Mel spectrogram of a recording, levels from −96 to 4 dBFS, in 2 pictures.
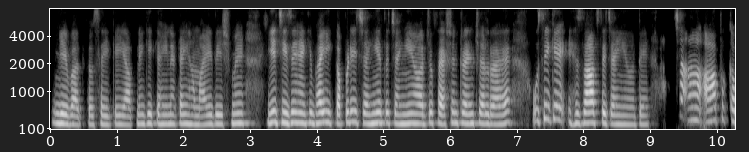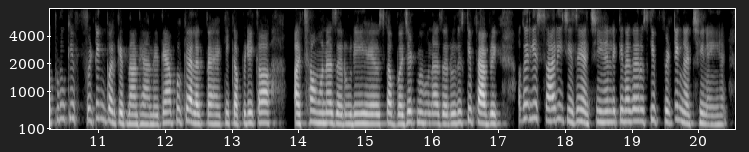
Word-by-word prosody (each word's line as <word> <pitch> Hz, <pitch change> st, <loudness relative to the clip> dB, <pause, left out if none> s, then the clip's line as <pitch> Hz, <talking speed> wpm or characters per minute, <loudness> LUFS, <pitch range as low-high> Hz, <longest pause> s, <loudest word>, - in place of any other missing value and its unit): ये 230 Hz, -1 st, +7 dB
बात 205 Hz, -1 st, -1 dB
तो 210 Hz, -, -2 dB
सही 205 Hz, 0 st, -4 dB
कही 215 Hz, -1 st, -3 dB
आपने 220 Hz, +3 st, -4 dB
कि 230 Hz, +1 st, +1 dB
कहीं 220 Hz, -1 st, -1 dB
न 225 Hz, -, -1 dB
कहीं 230 Hz, +1 st, -1 dB
हमारे 210 Hz, 0 st, -2 dB
देश 220 Hz, 0 st, -2 dB
में 240 Hz, 0 st, +1 dB, 0.4 s
ये 260 Hz, +2 st, +4 dB
चीज़ें 250 Hz, 0 st, +3 dB
हैं 240 Hz, -1 st, +3 dB
कि 245 Hz, -, 0 dB
भई 245 Hz, +2 st, +4 dB
कपड़े 255 Hz, +4 st, +2 dB
चाहिए 240 Hz, +1 st, +2 dB
तो 245 Hz, 0 st, -1 dB
चाहिए 235 Hz, -1 st, 0 dB
और 230 Hz, -1 st, +2 dB
जो -, -, +3 dB
फ़ैशन 240 Hz, 0 st, +1 dB
ट्रेंड 235 Hz, -1 st, +1 dB
चल 230 Hz, -2 st, +2 dB
रहा 215 Hz, -1 st, +1 dB
है, 260 Hz, -, -2 dB, 0.3 s
उसी 305 Hz, +5 st, -3 dB
के -, -, +1 dB, 0.2 s
हिसाब 245 Hz, +2 st, +7 dB
से 250 Hz, -1 st, +3 dB
चाहिए 215 Hz, -2 st, -3 dB
होते 210 Hz, 0 st, -7 dB
हैं। 210 Hz, -, -7 dB
अच्छा 390 Hz, -, -8 dB
अ, 305 Hz, -1 st, 0 dB
आप 300 Hz, +4 st, +3 dB
कपड़ों 295 Hz, +4 st, -4 dB
की 355 Hz, +1 st, -7 dB, 0.2 s
फ़िटिंग 315 Hz, +3 st, -7 dB
पर 275 Hz, -4 st, +2 dB
कितना 230 Hz, -2 st, +1 dB
ध्यान 220 Hz, -1 st, -2 dB
देते 215 Hz, +3 st, -4 dB
हैं? 255 Hz, -, +2 dB
आपको 255 Hz, +4 st, -5 dB
क्या 275 Hz, +1 st, +4 dB
लगता 230 Hz, -2 st, +2 dB
है 225 Hz, -1 st, -3 dB
कि 245 Hz, +2 st, -4 dB
कपड़े 240 Hz, +2 st, +1 dB
का 250 Hz, 0 st, +4 dB, 0.4 s
अच्छा 235 Hz, +3 st, +2 dB
होना 245 Hz, -1 st, +2 dB
ज़रूरी 230 Hz, 0 st, 0 dB
है, 230 Hz, 0 st, +2 dB
उसका 230 Hz, +2 st, 0 dB
बजट 230 Hz, +3 st, 0 dB
में 255 Hz, -, -1 dB
होना 235 Hz, -1 st, -3 dB
ज़रूरी 230 Hz, 0 st, -1 dB
है, -, -, -2 dB
उसकी 255 Hz, +4 st, -5 dB
फ़ैब्रिक 235 Hz, -3 st, +5 dB, 0.3 s
अगर 350 Hz, +1 st, -4 dB
ये 360 Hz, -, -3 dB
सारी 310 Hz, -1 st, 0 dB
चीज़ें 285 Hz, -1 st, -1 dB
अच्छी 245 Hz, +3 st, -5 dB
हैं 260 Hz, 0 st, -1 dB
लेकिन 270 Hz, +1 st, -2 dB
अगर 285 Hz, +1 st, -1 dB
उसकी 280 Hz, +3 st, -6 dB
फ़िटिंग 270 Hz, +1 st, -3 dB
अच्छी 235 Hz, +1 st, -2 dB
नहीं 210 Hz, -1 st, -6 dB
है, 215 Hz, -, -11 dB
240 Hz, 230 wpm, -23 LUFS, 225-260 Hz, 0.4 s, ये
